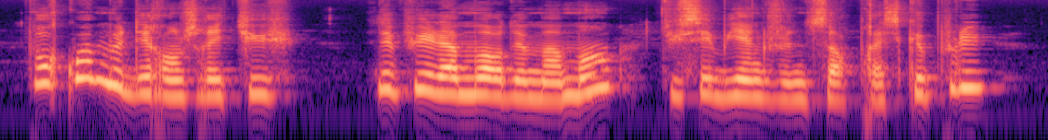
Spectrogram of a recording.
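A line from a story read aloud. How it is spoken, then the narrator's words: Cold. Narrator (French): Elle dit froidement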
